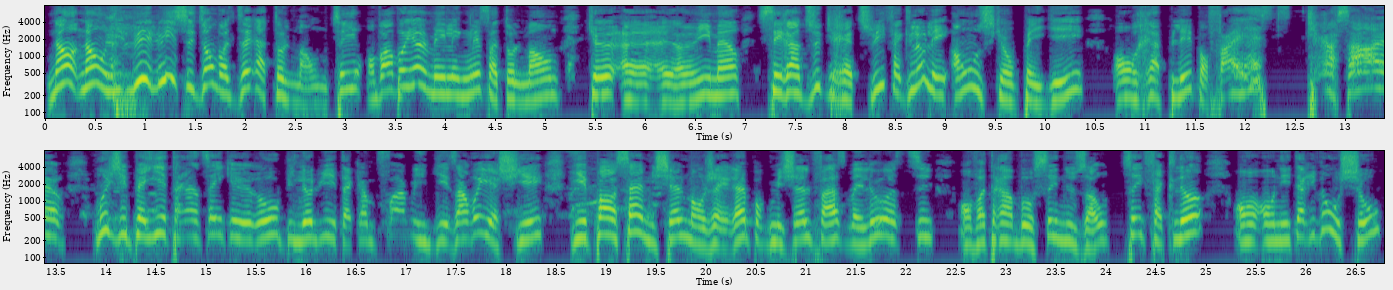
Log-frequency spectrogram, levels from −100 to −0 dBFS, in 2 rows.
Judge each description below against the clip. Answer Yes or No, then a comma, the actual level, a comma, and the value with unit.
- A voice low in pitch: No, high, 215 Hz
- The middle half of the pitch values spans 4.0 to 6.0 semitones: Yes, average, 4.6 semitones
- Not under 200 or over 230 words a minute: Yes, average, 215 wpm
